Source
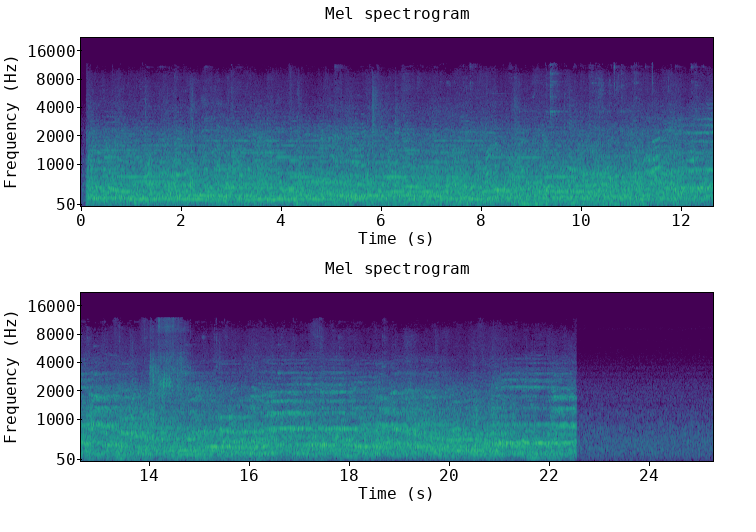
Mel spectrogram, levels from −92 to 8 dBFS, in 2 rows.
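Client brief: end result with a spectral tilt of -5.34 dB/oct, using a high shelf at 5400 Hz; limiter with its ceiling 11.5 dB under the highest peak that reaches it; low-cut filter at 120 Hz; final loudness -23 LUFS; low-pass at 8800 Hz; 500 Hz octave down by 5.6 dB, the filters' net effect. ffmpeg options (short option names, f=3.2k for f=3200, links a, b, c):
-af "highpass=120,lowpass=8.8k,equalizer=f=500:t=o:g=-7.5,highshelf=f=5.4k:g=5.5,volume=13dB,alimiter=limit=-14.5dB:level=0:latency=1"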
